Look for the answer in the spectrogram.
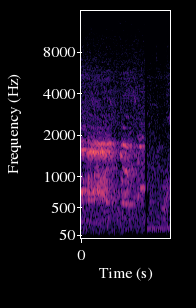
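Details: Green-billed malkoha uttering a single drawn-out, nasal, croaking note with a strong stacked tone that fades after about a second, then background quiet.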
